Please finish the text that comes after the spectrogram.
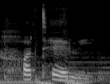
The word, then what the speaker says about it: hoteli: The next letter is pronounced as Ha. Ha. And the word will be hoteli.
